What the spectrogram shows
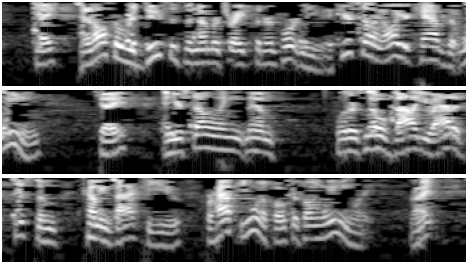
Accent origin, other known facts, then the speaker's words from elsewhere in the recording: Oklahoma, United States; or where I grew up in Oklahoma.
